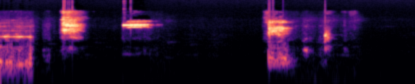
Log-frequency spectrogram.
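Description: Video-call audio: a humming noise cuts off just after the start, then a few brief cough-like vocal sounds separated by silences.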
